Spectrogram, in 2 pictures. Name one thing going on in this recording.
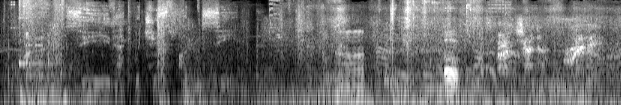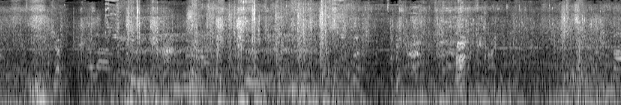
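A bowstring twangs as arrows are loosed in quick succession.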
